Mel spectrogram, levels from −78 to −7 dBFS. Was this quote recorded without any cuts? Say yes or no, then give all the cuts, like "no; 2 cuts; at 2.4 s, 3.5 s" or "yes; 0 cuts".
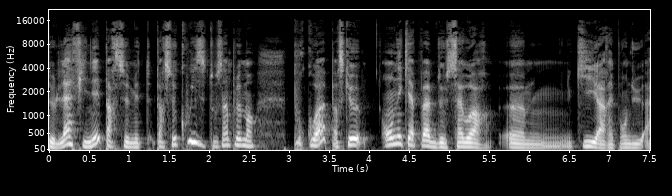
yes; 0 cuts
